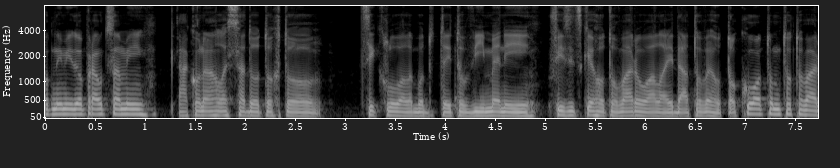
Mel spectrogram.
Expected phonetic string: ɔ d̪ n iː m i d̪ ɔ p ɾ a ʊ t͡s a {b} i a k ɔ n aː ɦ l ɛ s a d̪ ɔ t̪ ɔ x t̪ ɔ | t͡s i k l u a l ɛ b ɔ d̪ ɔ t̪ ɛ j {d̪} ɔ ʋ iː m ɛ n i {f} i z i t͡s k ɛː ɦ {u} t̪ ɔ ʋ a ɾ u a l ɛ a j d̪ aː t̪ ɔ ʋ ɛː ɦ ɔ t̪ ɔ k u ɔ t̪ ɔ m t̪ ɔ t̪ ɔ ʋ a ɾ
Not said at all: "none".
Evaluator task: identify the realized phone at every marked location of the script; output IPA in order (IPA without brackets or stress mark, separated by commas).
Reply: m, t̪, f, ɔ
